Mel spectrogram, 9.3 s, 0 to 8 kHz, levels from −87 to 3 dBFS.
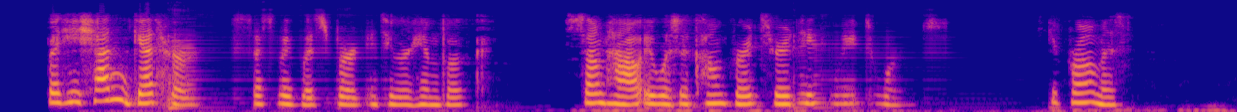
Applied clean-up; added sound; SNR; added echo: neural mask model DeepFilterNet 3.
